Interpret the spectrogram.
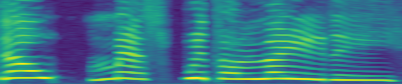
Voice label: revenge, Southern Belle; speech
